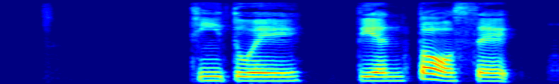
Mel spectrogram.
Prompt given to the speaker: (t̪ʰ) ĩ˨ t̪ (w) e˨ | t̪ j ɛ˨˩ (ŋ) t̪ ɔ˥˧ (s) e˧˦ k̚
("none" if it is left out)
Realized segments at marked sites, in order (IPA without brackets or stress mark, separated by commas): t̪ʰ, w, n, s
